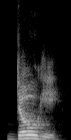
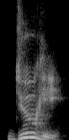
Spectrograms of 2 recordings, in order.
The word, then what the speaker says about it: Doogie: Doggy. Doggy. Doggy? Dark and Rise, I don't know. Am I saying it wrong? Is it Doggy or Doggy? I'm too young to know that show, so. Doogie.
